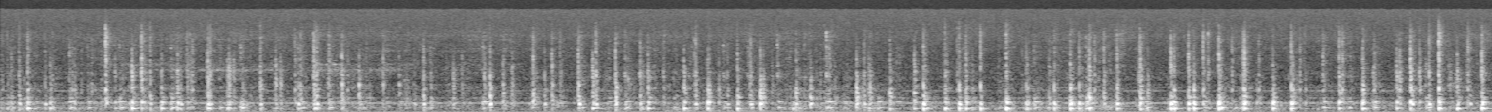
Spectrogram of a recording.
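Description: Fingertips tap rapidly on the wooden top of a hollow sunburst acoustic guitar lying flat, near the bridge and on the upper body. The quick, dry taps each give a short hollow knock with a low body resonance, continuing steadily over a faint low hum.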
